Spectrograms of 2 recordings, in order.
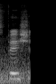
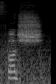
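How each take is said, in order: First: The vowel is a plain short i sound. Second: The vowel is centralized, sounding close to fush. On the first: "Alex says fish instead of" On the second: "which is a New Zealand uh, word"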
